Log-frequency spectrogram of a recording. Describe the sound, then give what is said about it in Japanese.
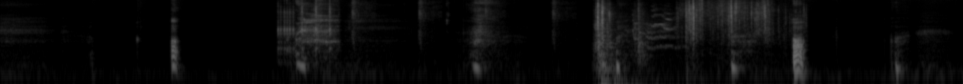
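A neatly folded paper memo is opened up, with a string of crisp rustles and crackles in uneven bursts, the loudest near the end, and no talking. “綺麗に折りたたんであるけど、こんなの扉に挟んでたっけ？”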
